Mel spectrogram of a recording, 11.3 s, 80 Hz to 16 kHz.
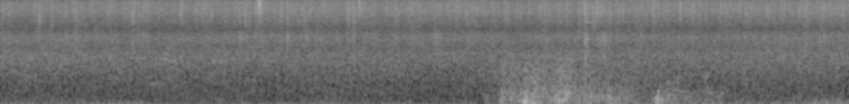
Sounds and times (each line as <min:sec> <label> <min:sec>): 0:05.8 Thunderstorm 0:11.3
